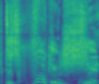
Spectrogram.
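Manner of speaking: high, slow drawn-out angry snarl; furious at toys underfoot at night; furious outburst. Retold or imitated. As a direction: spit it out in blind frustration. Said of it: "I'll just be like".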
